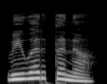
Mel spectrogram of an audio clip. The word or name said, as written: ವಿವರ್ಧನ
